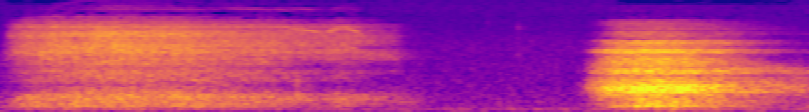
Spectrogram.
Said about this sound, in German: Einmal normal atmen.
